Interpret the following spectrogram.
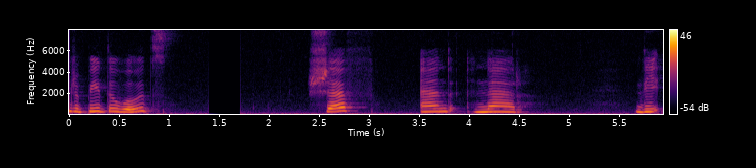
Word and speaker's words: nerf: Chef and nerf. The F in chef is pronounced, but the F in nerf is silent.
